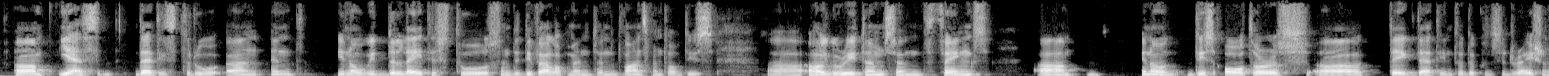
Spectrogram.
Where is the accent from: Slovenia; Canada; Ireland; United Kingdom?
Slovenia; I'm obviously coming from Slovenia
